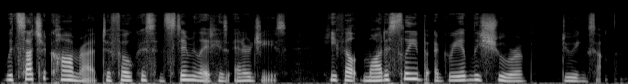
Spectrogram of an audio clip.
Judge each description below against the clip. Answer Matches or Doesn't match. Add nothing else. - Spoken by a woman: Matches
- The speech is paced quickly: Doesn't match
